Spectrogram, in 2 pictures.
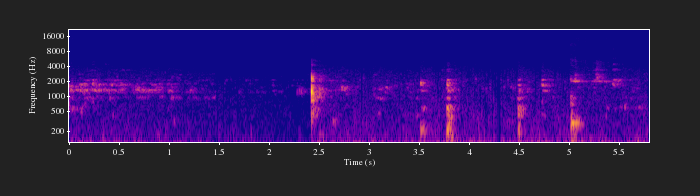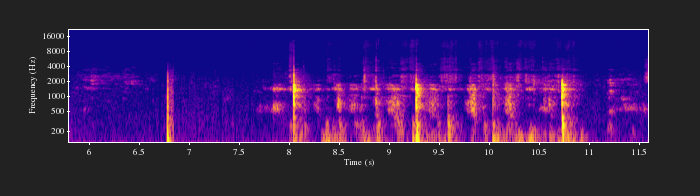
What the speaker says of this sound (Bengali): শিলপাটে আমি এগুলোকে বেটে নিচ্ছি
